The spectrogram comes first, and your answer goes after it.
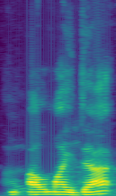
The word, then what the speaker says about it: Almeida: So, the way you write it, Almeida, is as it is pronounced, Almeida.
